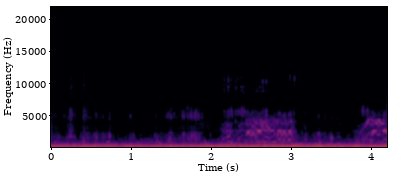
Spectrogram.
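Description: Steady low rumble of wind on the microphone, with a faint whirring of a fishing reel being wound for about a second, around two seconds in.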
